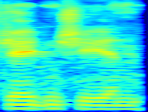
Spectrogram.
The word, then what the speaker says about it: Jaden Sheehan: Uh, First of all, you did pronounce it right. It's Jaden Sheehan.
